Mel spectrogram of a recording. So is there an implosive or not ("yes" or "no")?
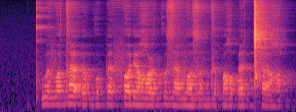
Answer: no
